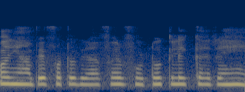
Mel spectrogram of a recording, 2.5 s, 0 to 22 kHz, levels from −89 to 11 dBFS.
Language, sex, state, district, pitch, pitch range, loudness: Hindi, female, Uttar Pradesh, Ghazipur, 255 Hz, 245-255 Hz, -27 LUFS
